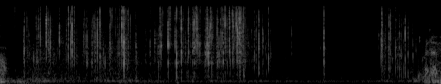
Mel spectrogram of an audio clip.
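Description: Crinkling and tearing of a packet of stored food dated 2020 as it is opened: many sharp rustles and crackles in an irregular run, with a brief lull near the end before the crinkling resumes.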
